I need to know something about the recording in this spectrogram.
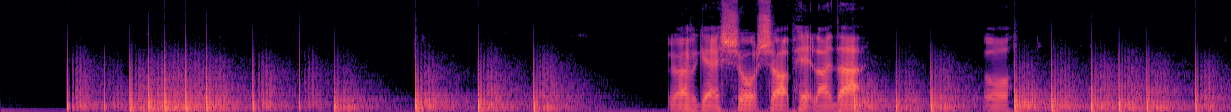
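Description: A synthesizer plays short, plucky electronic notes in a quick rhythm.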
